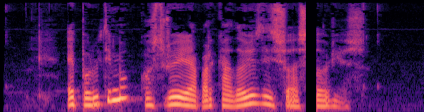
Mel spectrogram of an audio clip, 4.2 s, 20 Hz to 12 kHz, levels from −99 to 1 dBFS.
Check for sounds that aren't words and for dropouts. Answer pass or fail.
fail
